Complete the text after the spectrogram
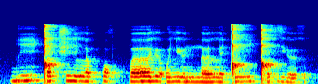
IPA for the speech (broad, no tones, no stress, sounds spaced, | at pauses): b iː ǃ ɜ k ʃ iː lː ɐ pː ɔ x pː ɜː lʲ ɔ ʔ ʊ lʲ ø nː ɜ lː e ǃ iː ǃʰ ə x zʲ øː x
